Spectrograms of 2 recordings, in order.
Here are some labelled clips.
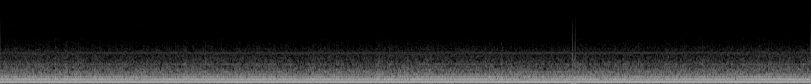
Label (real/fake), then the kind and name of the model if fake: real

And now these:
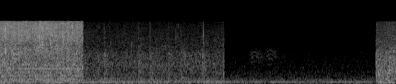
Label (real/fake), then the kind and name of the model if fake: real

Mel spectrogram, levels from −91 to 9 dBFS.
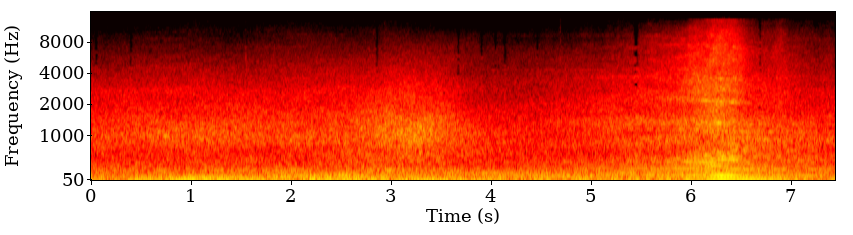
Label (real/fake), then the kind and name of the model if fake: real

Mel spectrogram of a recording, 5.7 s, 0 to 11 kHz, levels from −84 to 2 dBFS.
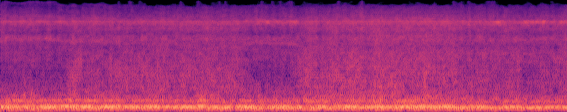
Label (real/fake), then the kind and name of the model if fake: fake, vocoder, Vocos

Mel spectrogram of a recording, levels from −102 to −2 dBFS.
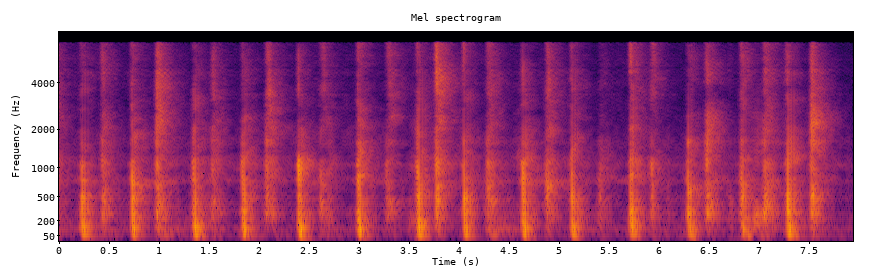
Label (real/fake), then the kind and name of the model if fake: fake, vocoder, Vocos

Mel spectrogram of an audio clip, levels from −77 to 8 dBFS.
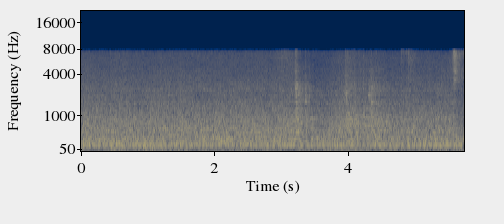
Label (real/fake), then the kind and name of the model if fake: fake, codec, DAC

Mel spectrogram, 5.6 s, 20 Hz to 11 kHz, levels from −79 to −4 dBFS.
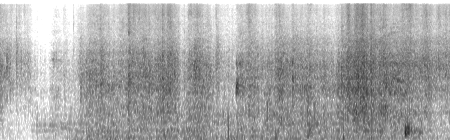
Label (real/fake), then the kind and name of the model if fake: fake, vocoder, Vocos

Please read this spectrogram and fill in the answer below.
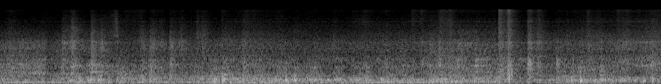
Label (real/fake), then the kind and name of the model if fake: fake, autoencoder, DAC-VAE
